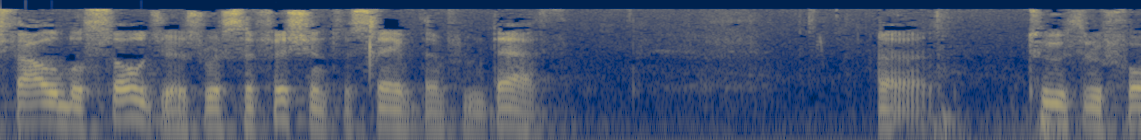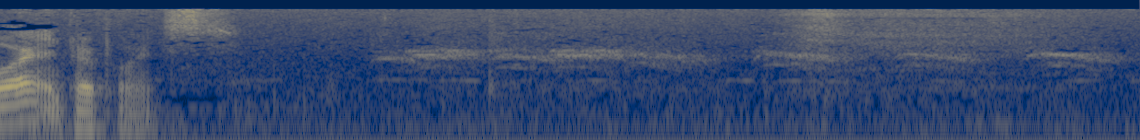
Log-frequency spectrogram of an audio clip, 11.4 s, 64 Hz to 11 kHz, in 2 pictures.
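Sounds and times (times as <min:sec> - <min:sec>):
speech: 0:00.0 - 0:02.9, 0:04.4 - 0:06.7
low outdoor rumble: 0:00.0 - 0:11.4
crow cawing: 0:07.5 - 0:11.4.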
